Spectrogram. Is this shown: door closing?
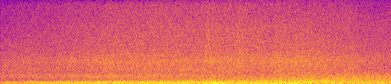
no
